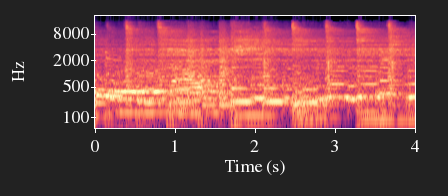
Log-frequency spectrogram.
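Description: A live band playing an instrumental passage: electric guitar and electric bass over a drum kit keeping a steady beat, with cymbal and drum hits about twice a second.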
